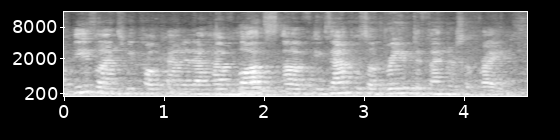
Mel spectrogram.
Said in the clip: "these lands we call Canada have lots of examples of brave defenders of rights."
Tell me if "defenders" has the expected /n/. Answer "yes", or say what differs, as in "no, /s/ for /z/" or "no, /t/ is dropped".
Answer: yes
